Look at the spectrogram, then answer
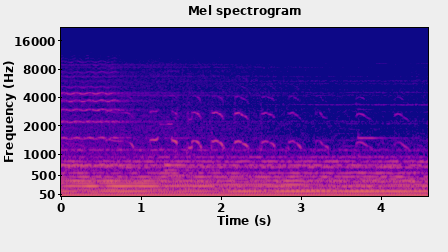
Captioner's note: seagulls crying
